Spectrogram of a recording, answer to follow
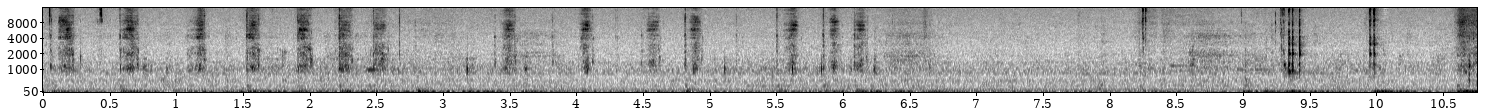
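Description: Stylus flicking across a graphics tablet in quick short strokes, each a faint scratch, about three a second, over a low steady hum.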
